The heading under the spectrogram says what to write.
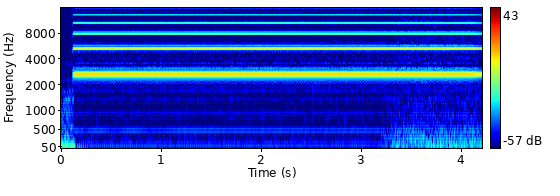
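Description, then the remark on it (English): A steady, piercing high-pitched tone, heard at 3 a.m. in a hotel room, sounds continuously at a constant loud level, like a smoke alarm that never stops, with a faint low rumble creeping in near the end. “What he was hearing was a tone the same piercing pitch and loudness as a smoke alarm, but constant.”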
